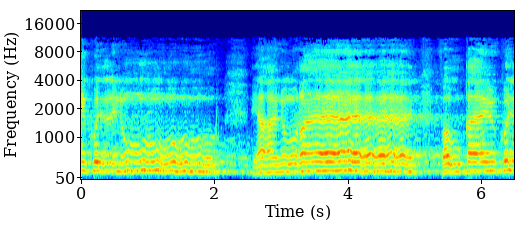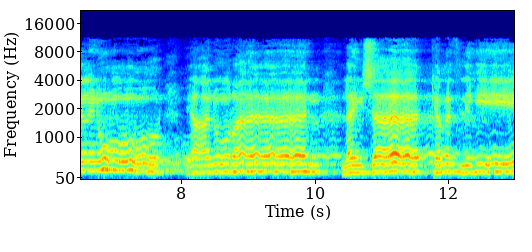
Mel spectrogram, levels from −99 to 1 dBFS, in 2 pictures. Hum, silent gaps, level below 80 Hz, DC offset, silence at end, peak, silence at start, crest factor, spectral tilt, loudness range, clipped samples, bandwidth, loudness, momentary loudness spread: none; none; -68 dBFS; under 0.1%; 0 s; -10 dBFS; 0 s; 16 dB; -5 dB/octave; 5 LU; under 0.1%; 11.5 kHz; -26 LUFS; 11 LU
